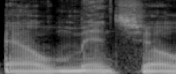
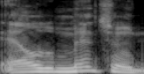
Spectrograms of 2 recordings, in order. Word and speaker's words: El Mencho: And there's that gentleman's name right there, El Meno. Like I was just trying to pronounce, but that just got me all mixed up. But uh again, El Mencho just wasn't any cartel boss.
